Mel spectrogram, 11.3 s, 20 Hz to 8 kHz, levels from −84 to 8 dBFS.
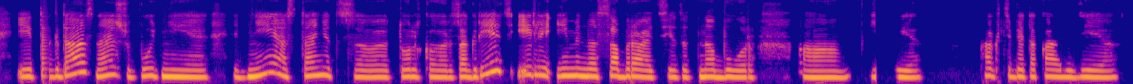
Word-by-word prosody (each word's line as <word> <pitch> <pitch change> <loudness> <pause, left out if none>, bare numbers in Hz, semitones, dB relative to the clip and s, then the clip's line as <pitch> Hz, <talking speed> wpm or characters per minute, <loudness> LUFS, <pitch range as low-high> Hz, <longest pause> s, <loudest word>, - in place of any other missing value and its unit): И 210 0 0
тогда, 220 - 0
знаешь, 240 -3 -2
в 190 - -4
будние 205 -3 +3 0.2
дни 215 - +2
останется 200 -4 -2
только 200 -1 -1
разогреть 215 - +1
или 255 -1 -2
именно 225 -1 +3
собрать 200 -2 0
этот 195 -1 -3
набор, 195 -1 +2 0.5
э, - - -2
м, 185 0 +2 0.4
и 190 -1 +1 0.6
как 230 -4 -6
тебе 205 0 -2
такая 205 +1 -2
идея? 195 0 0
200 Hz, 110 wpm, -17 LUFS, 190-220 Hz, 0.6 s, будние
